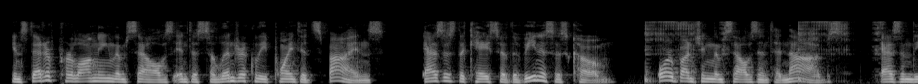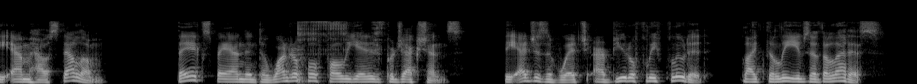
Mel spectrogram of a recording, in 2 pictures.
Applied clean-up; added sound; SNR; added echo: none; Fart; 15 dB; none.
